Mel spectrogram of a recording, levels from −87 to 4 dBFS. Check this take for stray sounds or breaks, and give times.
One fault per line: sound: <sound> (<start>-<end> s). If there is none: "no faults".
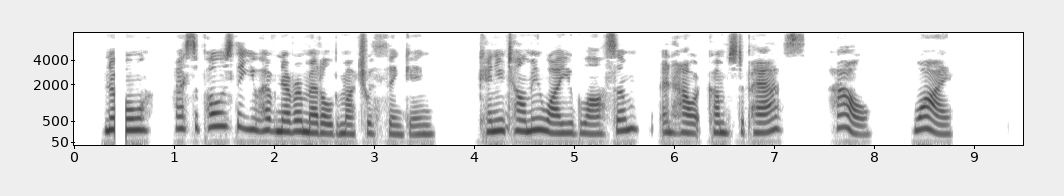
sound: dropout (0.4-0.5 s)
